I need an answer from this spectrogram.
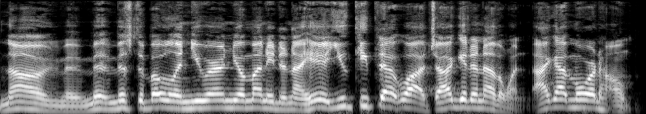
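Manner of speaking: high-pitched mock Japanese accent; hammed-up Japanese-accented impression; fake Japanese accent. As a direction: imitate a generous wrestler with a put-on Japanese accent. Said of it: "fake Japanese accent".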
